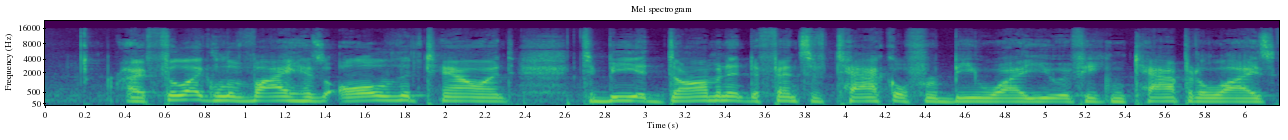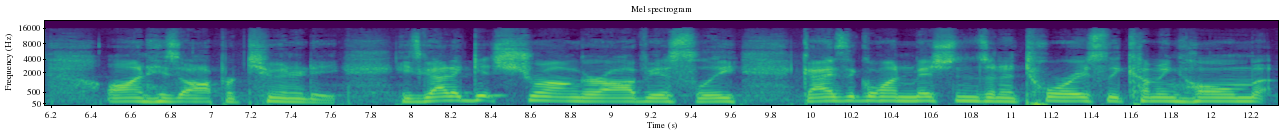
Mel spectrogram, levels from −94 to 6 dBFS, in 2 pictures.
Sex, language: male, English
